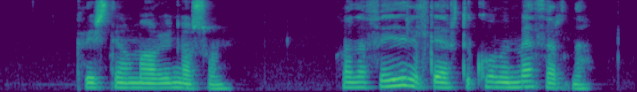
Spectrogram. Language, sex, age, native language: Icelandic, female, 50-59, Icelandic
